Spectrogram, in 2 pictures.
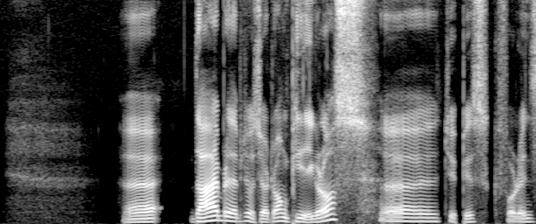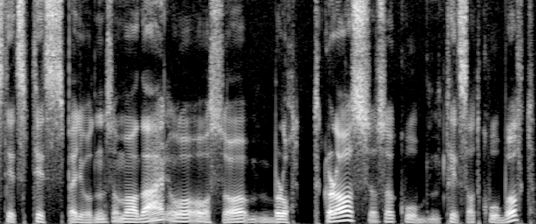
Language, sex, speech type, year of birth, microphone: Norwegian, male, spontaneous, 1951, Sennheiser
